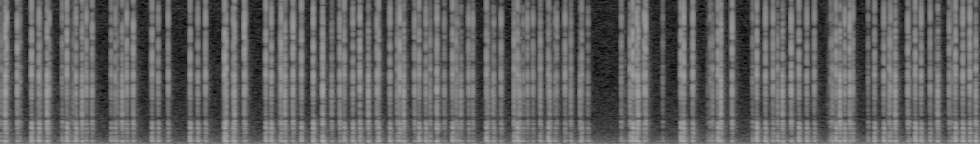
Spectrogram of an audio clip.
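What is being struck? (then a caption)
Wooden tabletop. Long polished nails tap rapidly with both hands on a solid, flat, light wood-grain tabletop, with an earbud mic lying on the table. The result is a quick, uneven stream of dry, bright clicks with almost no low end, each tap dying away at once.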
